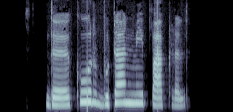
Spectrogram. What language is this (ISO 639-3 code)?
pus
